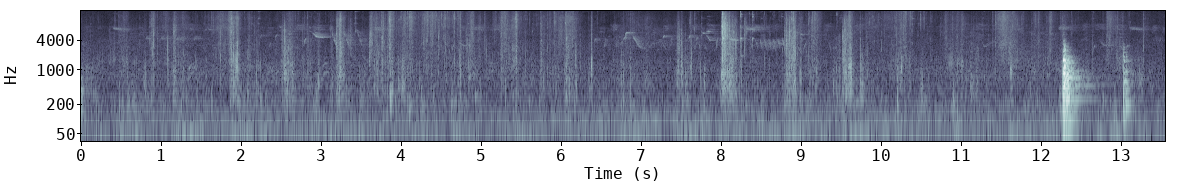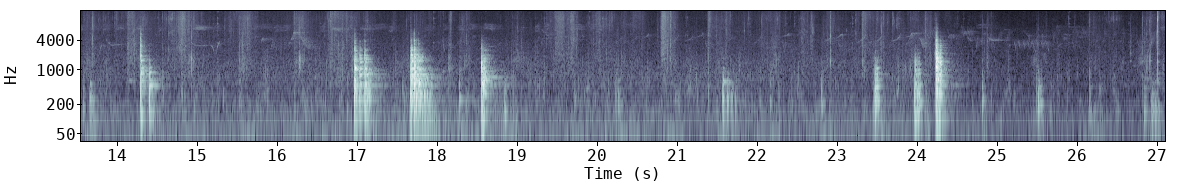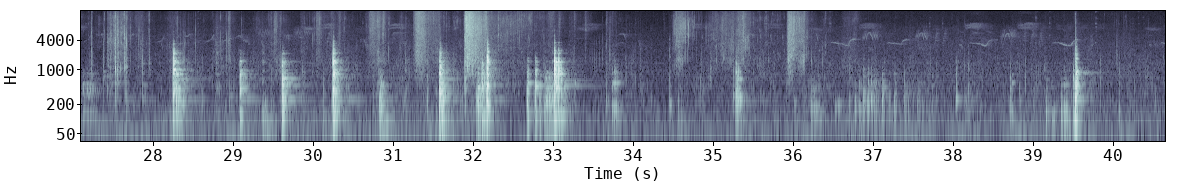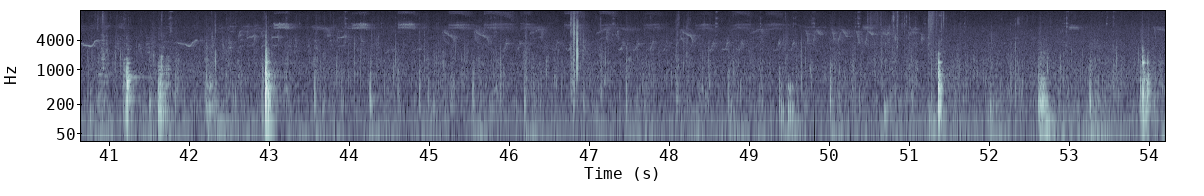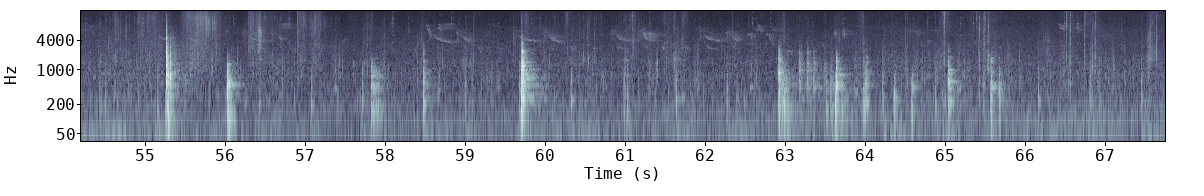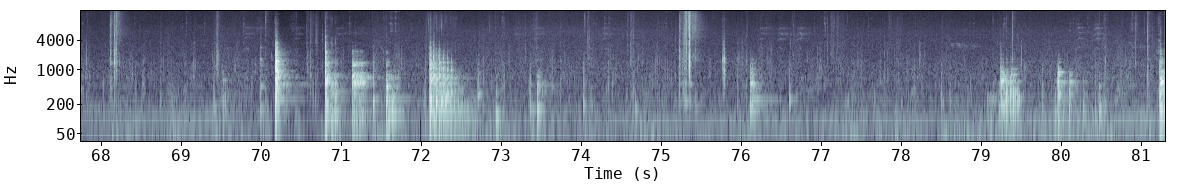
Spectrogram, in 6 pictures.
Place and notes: Tallinn, Kopli, Maleva, trackbed
tallinn, kopli, walk along an unused track, on concrete covers over manhole
Tallinn, Estonia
